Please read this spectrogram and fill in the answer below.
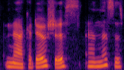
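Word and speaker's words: Nacogdoches: For the record, uh, this is pronounced Nacadocious and this is pronounced Bernie.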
